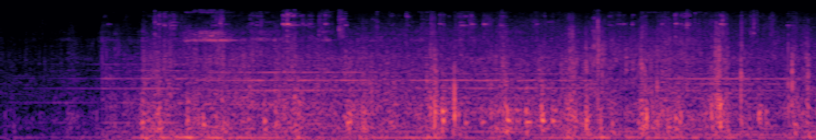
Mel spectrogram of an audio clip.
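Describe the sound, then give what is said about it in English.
Horse hooves clip-clop in a steady, rhythmic clatter as the horse pulls a buggy, with a continuous low rumble and hum underneath throughout. “Gordon rides up with Rita at his side.”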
